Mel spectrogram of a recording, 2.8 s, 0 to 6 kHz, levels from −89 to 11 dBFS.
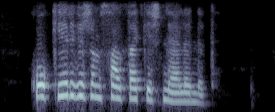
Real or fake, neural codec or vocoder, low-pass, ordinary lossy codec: real; none; 5.4 kHz; Opus, 24 kbps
